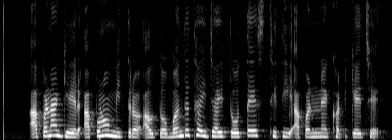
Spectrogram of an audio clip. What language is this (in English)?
Gujarati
